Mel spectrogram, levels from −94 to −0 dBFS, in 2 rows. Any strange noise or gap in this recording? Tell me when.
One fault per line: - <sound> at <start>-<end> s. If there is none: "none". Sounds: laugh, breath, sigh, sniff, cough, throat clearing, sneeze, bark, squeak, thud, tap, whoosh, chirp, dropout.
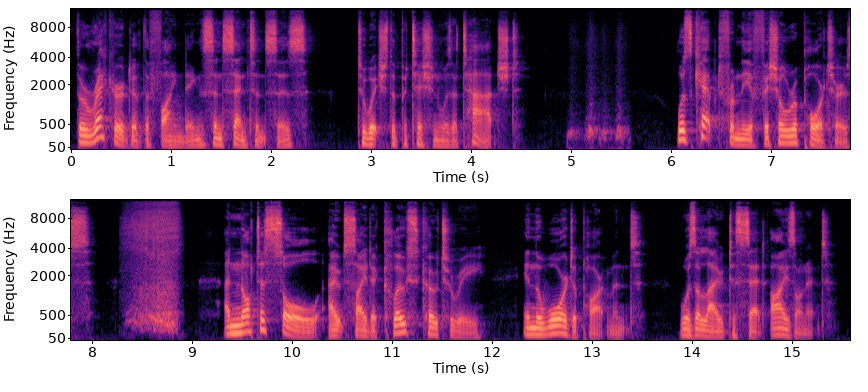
- whoosh at 5.0-5.6 s
- sniff at 8.3-8.9 s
